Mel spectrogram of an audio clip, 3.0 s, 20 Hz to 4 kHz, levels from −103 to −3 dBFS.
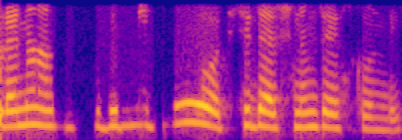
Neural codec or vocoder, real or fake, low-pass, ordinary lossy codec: none; real; 3.6 kHz; none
